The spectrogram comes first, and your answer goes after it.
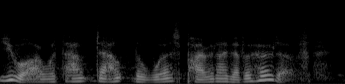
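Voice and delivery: put-on snide, snarky, sneering English accent. Retelling a film scene, quoting an admiral: snarky English accent. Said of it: "in a snarky English accent".

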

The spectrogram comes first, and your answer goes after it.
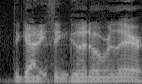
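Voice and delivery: gruff, rough-edged voice. Retelling a woman's question from her car window, imitating a gruff voice. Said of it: "With that sort of gruff voice".

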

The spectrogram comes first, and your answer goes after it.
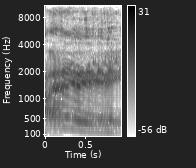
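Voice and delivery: loud, very high, creaky, drawn-out, jovial "hey". Describing a preacher who is always happy, act out his greeting, imitating jovial Chuck Swindoll. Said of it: "he's always normally just really jovial".

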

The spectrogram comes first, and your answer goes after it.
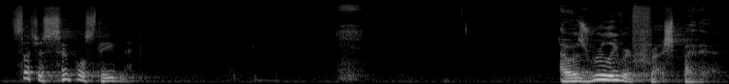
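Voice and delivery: tearful voice, crying while speaking. A speaker reflects on a quoted statement to listeners; crying while speaking. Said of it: "Even though I'm crying".

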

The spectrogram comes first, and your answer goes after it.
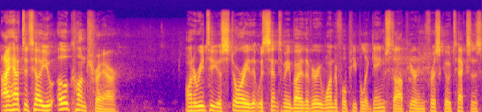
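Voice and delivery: ordinary talk

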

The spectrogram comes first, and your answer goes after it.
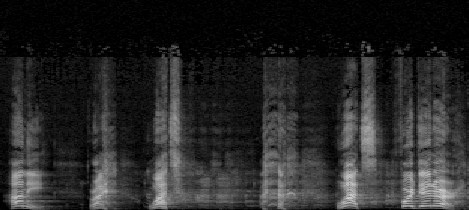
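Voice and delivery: drawn-out calling, loud, slow and high-pitched. A man goes right next to a woman who isn't responding: retelling a louder, slower call. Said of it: "got louder and slower".

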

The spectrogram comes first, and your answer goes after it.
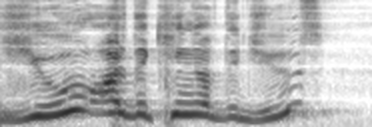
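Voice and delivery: put-on, loud, sarcastic, incredulous, mocking, disbelieving tone. Quoting Pilate questioning Jesus: imitating Pilate's mocking disbelief. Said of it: "there is sarcasm here. There is disbelief. There is mockery here".

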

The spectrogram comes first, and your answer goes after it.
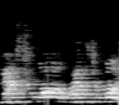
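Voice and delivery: very high, loud hollering shout, as if calling across a distance. Retelling how a woman called across a parking lot: imitating a woman shouting. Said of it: "She was shouting at the top of her voice".

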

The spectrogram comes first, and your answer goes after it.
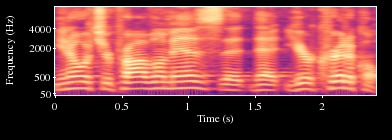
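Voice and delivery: normal talking voice

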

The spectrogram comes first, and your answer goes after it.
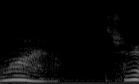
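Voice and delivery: hushed, very quiet, low, barely audible muttering. Retelling how push-ups were counted in PE class: imitating own quiet counting. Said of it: "I would just say the number really low".

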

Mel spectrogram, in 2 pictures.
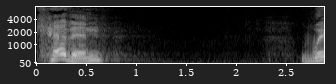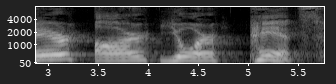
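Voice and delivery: high, very loud, very slow public call-out. Retelling a classmate calling out to the whole class: imitating someone saying loudly. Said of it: "she says really loudly, so everybody could hear her".

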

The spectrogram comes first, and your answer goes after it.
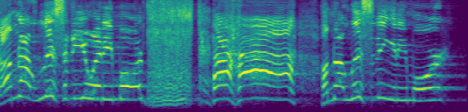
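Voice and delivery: put-on very high, loud childish toddler yell. Preaching on a verse, the speaker acts out people covering their ears: imitating childish yelling. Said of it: "they covered their ears and they're yelling".

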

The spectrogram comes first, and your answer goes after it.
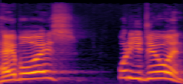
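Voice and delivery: very loud, high-pitched holler. Retelling calling out from a truck window to some guys: retelling own yell. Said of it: "just yelled out".

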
